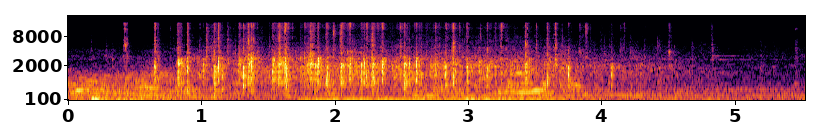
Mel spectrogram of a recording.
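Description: A gymnast's feet thump and patter on a wooden beam in a large echoing hall.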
